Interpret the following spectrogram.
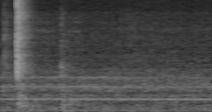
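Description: A single sharp plastic click just after the start as the micellar-water bottle is handled, then a steady low hum.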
